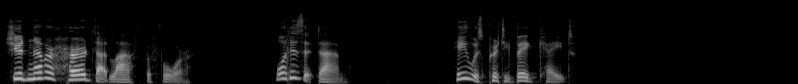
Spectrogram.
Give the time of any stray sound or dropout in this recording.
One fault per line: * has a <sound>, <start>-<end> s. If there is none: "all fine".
all fine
